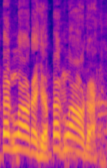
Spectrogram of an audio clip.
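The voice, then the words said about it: Put-on American accent. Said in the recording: “That's as much as I'm going with the accent.”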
